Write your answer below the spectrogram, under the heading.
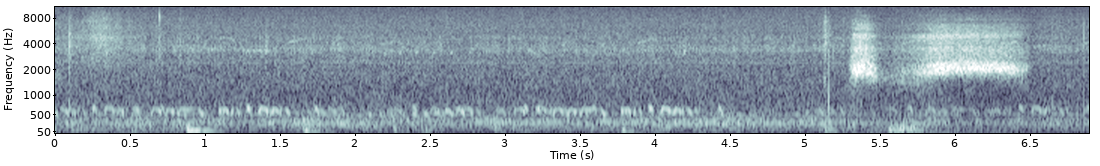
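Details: Black grouse lek display, a low continuous bubbling chorus underneath, then near the end a loud explosive hissing sneeze followed by a drawn-out rasping hiss.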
